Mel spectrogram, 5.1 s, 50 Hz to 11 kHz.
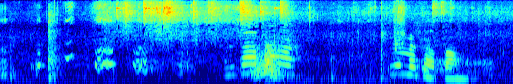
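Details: Border Collie mix pups, 14 days old (Turjak), utter thin, quavering whimpers, one swelling cry midway and a rapid series of falling squeaks near the end, over steady rustling and handling noise.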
